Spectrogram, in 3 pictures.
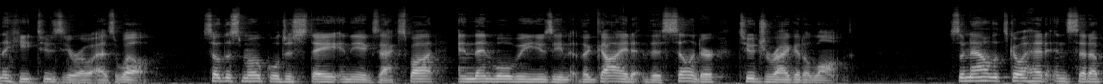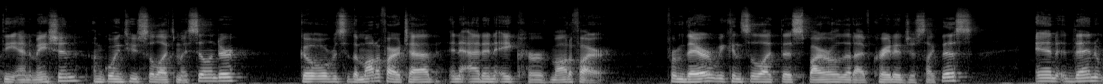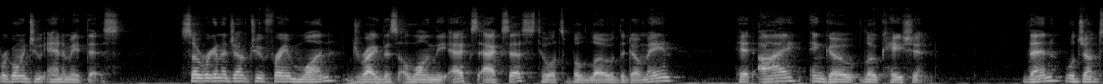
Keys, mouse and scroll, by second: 6.1 click, 10.9 click, 14.4 click, 15.5-20.8 drag, 24.5 drag, 25.3 g, 32.7 click.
